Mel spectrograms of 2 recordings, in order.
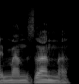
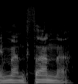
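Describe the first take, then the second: First: The z is pronounced like s. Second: The z is pronounced like th. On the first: "in the other part of Spain" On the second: "pronounces the the Z's like T H's"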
